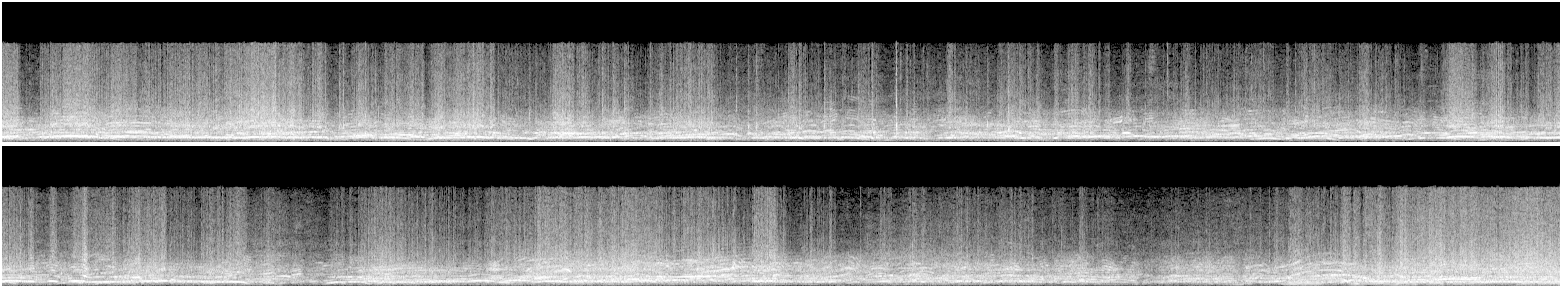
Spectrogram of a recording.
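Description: A large crowd, many voices calling out at once and overlapping, loud and continuous.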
